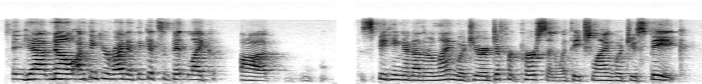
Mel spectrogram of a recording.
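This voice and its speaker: A woman talks fairly quickly with a Chicago accent. Her pitch is fairly high and shows ordinary variation. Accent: American, Chicago. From US Midwest, Chicago. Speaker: author. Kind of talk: casual chat.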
